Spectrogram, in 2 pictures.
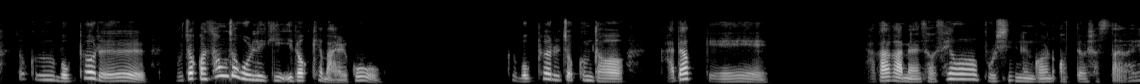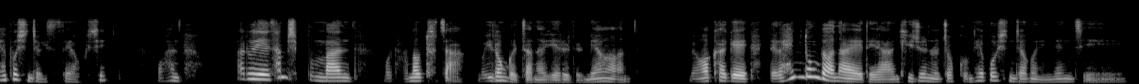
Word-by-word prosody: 쪼금 210 - -8
목표를 160 - +3 0.3
무조건 250 +7 +6
성적 390 +4 +5
올리기 200 -7 +3
이렇게 180 +1 +3
말고 105 - -2 1.3
그 - - -19
목표를 205 - +1
쪼끔 195 0 -3
더 140 -5 +3 0.4
가볍게 135 - +1 1.0
다가가면서 150 -7 +3
세워보시는 190 - 0
건 140 +1 -2
어떠셨어요? 135 +2 -8
해보신 220 +1 -1
적 - - -6
있으세요 - - -12
혹시? - - -9 0.5
뭐 - - -21
한 - - -10 0.6
하루에 245 -2 +4
30 330 +5 -1
분만 165 -4 +1 0.3
뭐 145 - -18
단어 165 +1 -1
투자 - - -4
뭐 150 - -19
이런 180 +2 -1
거 - - -3
있잖아요 110 -1 -5
예를 110 +1 -6
들면. 130 -1 -7 0.6
명확하게 150 +1 +1 0.2
내가 140 +2 -4
행동 340 - +1
변화에 145 - +4
대한 115 0 -5
기준을 145 -2 -6
쪼끔 140 0 -6
해보신 175 -3 -5
적은 130 -1 -6
있는지. 120 0 -11
155 Hz, 275 characters per minute, -24 LUFS, 130-205 Hz, 1.3 s, 무조건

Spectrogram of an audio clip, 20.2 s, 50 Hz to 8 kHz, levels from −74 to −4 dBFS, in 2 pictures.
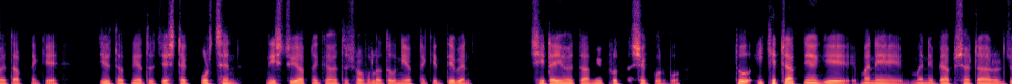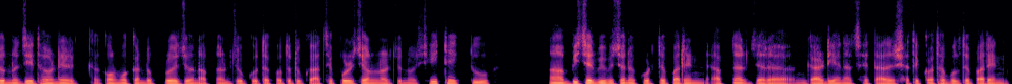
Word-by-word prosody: হয়তো 100 - -1
আপনাকে - - -5 0.5
যেহেতু 105 -4 +1
আপনি 95 - -9
এত 100 - -8
চেষ্টা 105 +1 +3 0.2
করছেন, 110 -3 +2 0.4
নিশ্চয়ই 120 +7 +4
আপনাকে 115 -2 -5
হয়তো 105 0 -2
সফলতা 100 0 0
উনি 95 0 0
আপনাকে 95 0 -6
দেবেন। 100 -5 +3 0.7
সেটাই 105 +2 +5
হয়তো 110 - 0
আমি 100 0 0
প্রত্যাশা 100 -6 +2
করব। - - -5 0.6
তো 180 - +6 0.2
এক্ষেত্রে 175 -2 +4
আপনি 125 - -2
আগে 105 -1 +4 0.3
মানে, 105 -1 +3 0.4
মানে 105 -2 -1
ব্যবসাটার 100 0 +3 0.2
জন্য 105 -1 +2
যে 100 - +5
ধরনের 100 -1 +1 0.4
কর্মকান্ড 100 -1 -1
প্রয়োজন, 100 -2 +2
আপনার 95 - -6
যোগ্যতা 100 - -2
কতটুকু - - -5
আছে - - -6
পরিচালনার 100 -1 +1
জন্য 100 - -5 0.2
সেটা 160 0 -1
একটু 125 -4 -5 0.8
আ - - +5 0.2
বিচার 110 +1 +6
বিবেচনা 100 0 +1
করতে 105 0 -1
পারেন। 100 -1 +1 0.3
আপনার 100 +1 -1
যারা 100 -1 +1 0.3
গার্ডিয়ান 95 0 +1
আছে 95 - -10
তাদের 95 +1 +1
সাথে 100 - -4
কথা 100 +2 -1
বলতে 95 +1 -1
পারেন। 95 0 +1
100 Hz, 155 wpm, -26 LUFS, 95-105 Hz, 0.8 s, তো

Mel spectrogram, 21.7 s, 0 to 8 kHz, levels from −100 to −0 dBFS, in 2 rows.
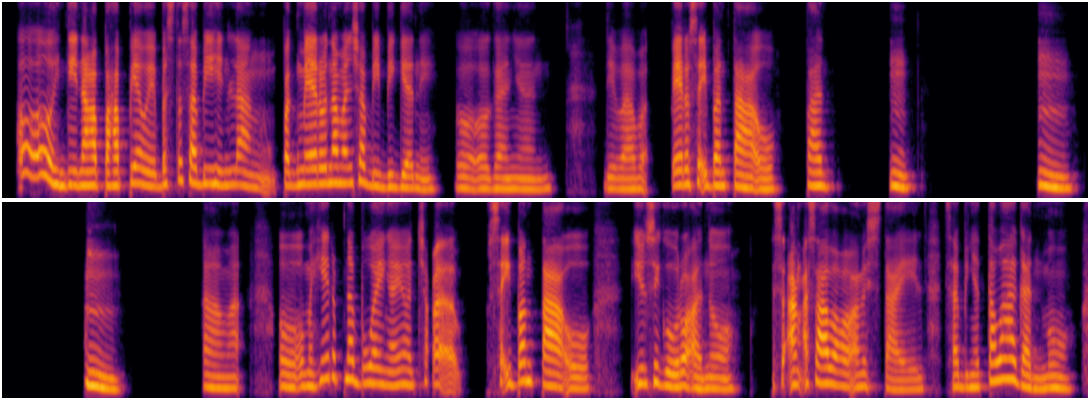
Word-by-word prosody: oo, 345 -7 +3
hindi 210 0 +1
na 210 0 +6
nga - - +1
pahapyaw, 210 +3 +2
eh, 190 - -2
basta 220 +7 -3
sabihin 235 -4 +1
lang 195 -6 -4
'pag 210 -1 0
meron 230 +2 +3
naman 245 0 +3
siya 255 -2 -1
bibigyan, 180 -3 -1
eh, 150 +1 -4 0.2
oo 160 -2 -3
ganiyan. 155 0 -4 0.5
'Di 165 - -6
ba, 155 0 -3 0.2
pero 215 +2 +4
sa 215 - -1
ibang 205 0 +1
tao 160 -5 +1 0.2
'pag 205 -1 +2 0.7
hmm. 180 -2 -1 1.2
Mhm. 175 -5 +1 1.0
Mhm. 170 -8 +3 0.8
Tama, 170 -2 -2 0.4
oo 180 -2 0
mahirap 305 - -1
na 295 - +4
buhay 240 -3 -1
ngayon 215 +2 -1
'tsaka - - 0 0.3
sa - - -1
ibang 270 +5 +3
tao, 180 -9 +3 0.3
yun 235 0 -2
siguro 205 -7 +2
ano 160 -1 -1 0.3
sa - - -4
ang 220 +1 +5
asawa 240 -4 +5
ko 200 -2 +1
ang 190 +1 -1
style 150 -4 -5 0.2
sabi 180 -1 -2
niya, 185 - 0
"Tawagan 270 - +2
mo." 165 -2 -1
195 Hz, 140 wpm, -24 LUFS, 165-225 Hz, 1.2 s, na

